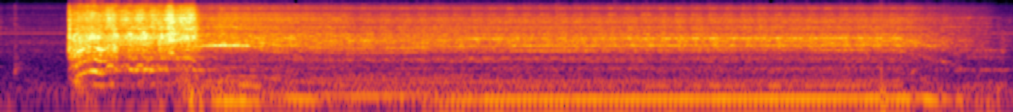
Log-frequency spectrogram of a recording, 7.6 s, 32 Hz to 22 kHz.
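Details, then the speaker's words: 1997 Toyota Land Cruiser FZJ80 with second aftermarket Mean Green starter: about a second of loud, high whirring while cranking, no grinding, then engine catches and settles to even idle; owner unsure the whir is normal. "there's no grinding a bit of a whirling sound so I don't know if you guys think this is normal it sounds a little better but a sound that doesn't sound normal to me anyway"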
